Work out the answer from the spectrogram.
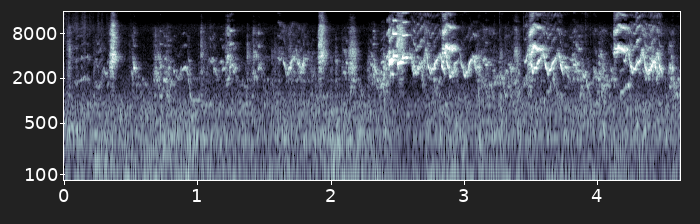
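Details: Several budgies playing in an aviary fitted with nesting boxes; quick high warbling chirps and wavy chattering notes, growing louder in the second half, over faint background hiss.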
